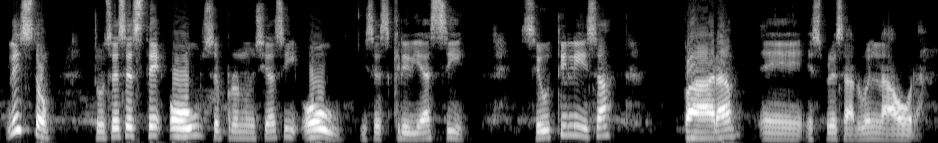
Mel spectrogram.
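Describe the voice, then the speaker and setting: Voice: mid-range voice, expressive, a little slow. An English teacher giving a recorded bilingual pronunciation lesson, drilling words aloud and checking in with the class often.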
